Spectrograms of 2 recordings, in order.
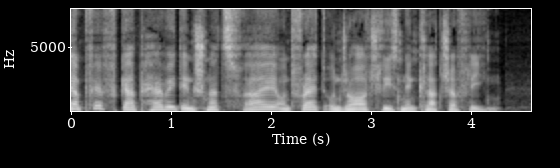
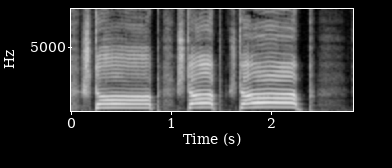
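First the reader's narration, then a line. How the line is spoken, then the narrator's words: Shouting. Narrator (German): schrie Angelina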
